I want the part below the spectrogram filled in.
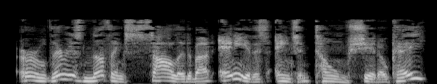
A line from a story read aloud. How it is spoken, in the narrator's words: I snapped angrily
